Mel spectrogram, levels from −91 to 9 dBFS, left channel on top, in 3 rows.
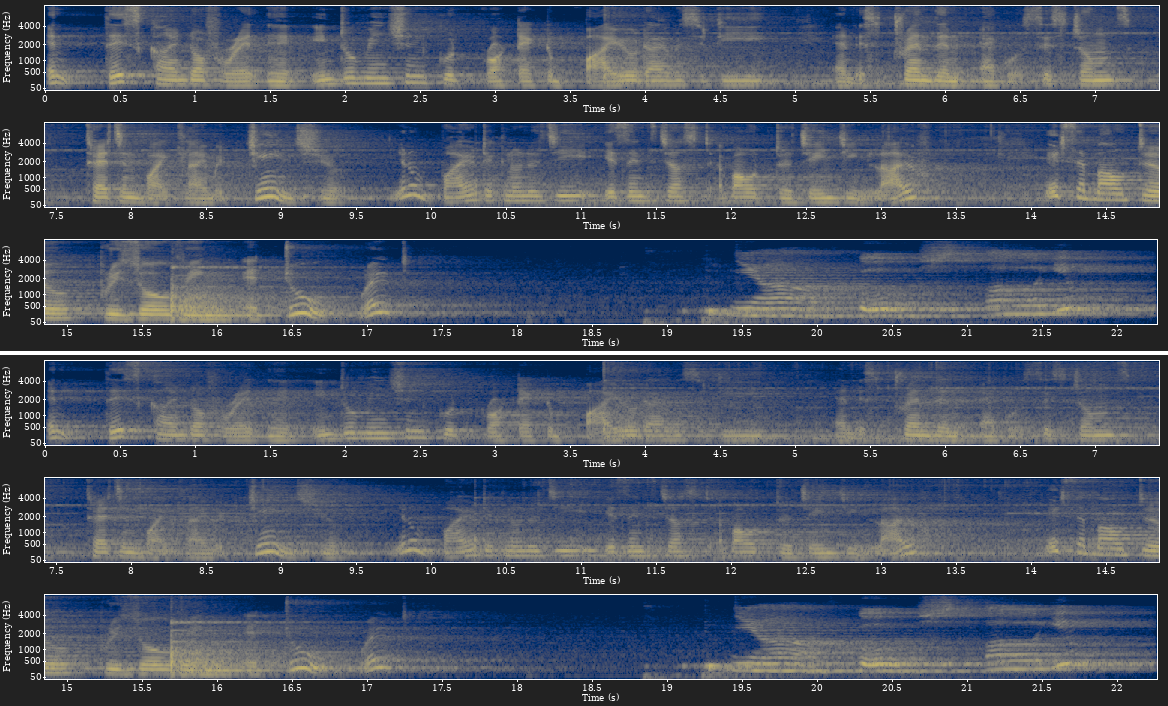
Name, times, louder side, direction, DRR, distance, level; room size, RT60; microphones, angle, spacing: voice 1, 0.0-4.8 5.2-7.2 7.7-9.4 9.7-13.3 14.1-17.2, left 4 dB, 50° left, 10 dB, 0.4 m, -25 dB
sound 1, 2.9-3.0 3.7-3.9 4.3-9.4 10.1-15.0 15.7-16.1 16.7-16.9, equal, 80° right, 2.5 m, -36 dB
voice 2, 19.2-21.7, right 1 dB, 50° right, -2 dB, 2.4 m, -25 dB
16.0 x 11.0 x 6.2 m, 2.7 s
head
